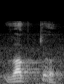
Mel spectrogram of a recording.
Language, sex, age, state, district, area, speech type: Sindhi, male, 60+, Madhya Pradesh, Katni, rural, read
